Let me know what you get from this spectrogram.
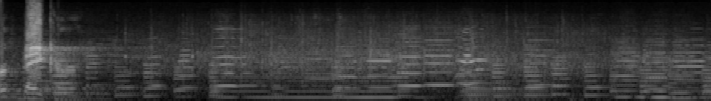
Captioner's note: audience applauses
